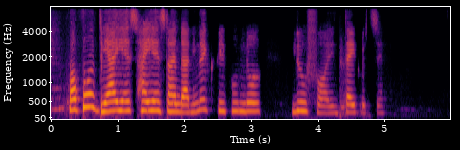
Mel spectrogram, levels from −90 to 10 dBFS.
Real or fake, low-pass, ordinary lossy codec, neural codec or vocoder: fake; 7.2 kHz; none; codec, 16 kHz, 0.5 kbps, X-Codec, HuBERT features, trained on general audio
